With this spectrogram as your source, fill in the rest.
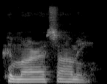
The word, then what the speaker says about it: Kumarasamy: linkedin is just my name so if kumar saw me and um listen to this everybody kamara saw me i said it right that's how you find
